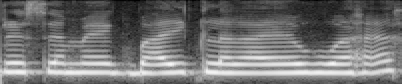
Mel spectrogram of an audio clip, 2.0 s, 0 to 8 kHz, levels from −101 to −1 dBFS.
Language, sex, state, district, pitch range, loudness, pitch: Hindi, female, Jharkhand, Garhwa, 290-310 Hz, -12 LUFS, 295 Hz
